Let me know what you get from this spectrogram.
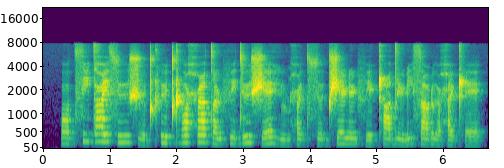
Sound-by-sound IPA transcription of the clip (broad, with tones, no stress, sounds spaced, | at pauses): ɔ˨ d s i˦ d ʕ e˦ s ʉ˦ ʃ ɵ˨ d ʈʰ ø˧ d ɖʱ ɔ˦ ħ ø˦ tˤ ø˨ ɳ f e˧ d ø˦ ʃ ɛ˨˦ ɦ ʉ˨ ɳ ħ ø˧ d s ɵ˧ d ʃ ɛ˦ ɳ e˦ ɳ f e˨ ʈʰ ɑ˧ d i˨ ɳ ɽ i˧ s ɑ˧ ɽ ɵ˦˨ ħ ɛ˧ ʈʰ ɛ˧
